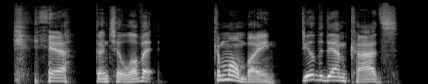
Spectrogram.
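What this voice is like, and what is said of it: Australian-accented character voice. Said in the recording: “Green's accent said Australia.”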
